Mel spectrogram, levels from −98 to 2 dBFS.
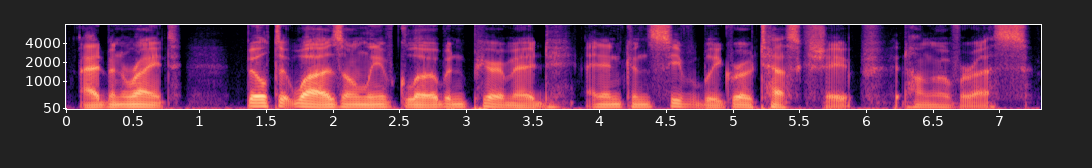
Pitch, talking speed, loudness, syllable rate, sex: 85 Hz, 155 wpm, -18 LUFS, 5.3 syllables/s, male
